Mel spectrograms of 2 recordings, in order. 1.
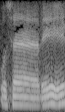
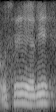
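الألف الأخيرة فقط تُمال نحو الكسرة. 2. كلا ألفي المد تُمالان نحو الكسرة. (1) "ويقرأها البعض بالإمالة" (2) "بإمالة الألف وبإمالة الياء أو الألف في آخرها أيضا"

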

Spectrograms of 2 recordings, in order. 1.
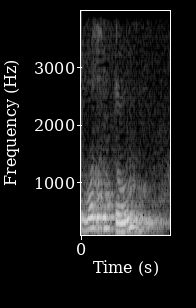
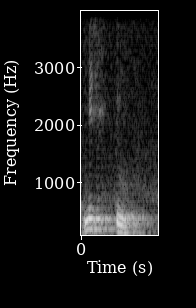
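Vokal pertama adalah 'u'. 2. Vokal pertama adalah 'i'. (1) "mengubah harakat fa' kalimah menjadi dhammah, ya, mutu" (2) "mengkasrah pada fa' kalimah tadi, mitu"

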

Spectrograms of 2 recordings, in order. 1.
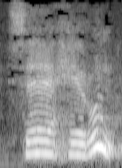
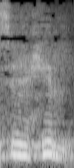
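تنتهي الكلمة بـ -un من غير غنة. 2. تنتهي الكلمة بـ r ساكنة وخفيفة. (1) "عند الوصل ضمتين" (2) "عند الوقف ها رقق"

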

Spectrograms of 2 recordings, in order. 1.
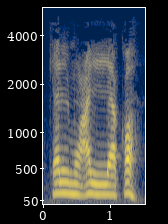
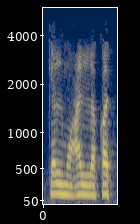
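تنتهي الكلمة بصوت الهاء. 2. تنتهي الكلمة بصوت التاء. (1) "نقف عليها بالهاء وليس بالتاء" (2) "لا نقول كالمعلقة"

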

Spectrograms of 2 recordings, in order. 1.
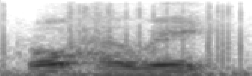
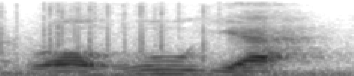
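Nama itu berakhir dengan bunyi 'wayh'. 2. Nama itu berakhir dengan bunyi 'yah', bukan 'wayh'. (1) "Tapi ulama lughah Rahawayh" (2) "kebanyakan para ulama hadis membacanya dengan Rahuyah. Mereka menghindari pengucapan waih"

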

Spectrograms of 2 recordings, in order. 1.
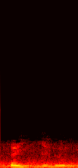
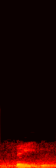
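صوت y مضاعف وممدود. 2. صوت y مفرد وقصير. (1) "هذا فيه تشديد" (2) "مثال كذا للتخفيف"

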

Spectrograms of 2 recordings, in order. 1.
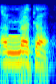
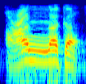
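تبدأ الكلمة بالهمزة. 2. تبدأ الكلمة بصوت العين الحلقي.

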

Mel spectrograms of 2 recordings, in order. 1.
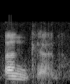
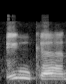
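تبدأ الكلمة الأولى بصوت 'a'. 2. تبدأ الكلمة الأولى بصوت 'i'. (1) "ويمكن أن نقرأها أن كان على أنها تعليلية" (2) "يمكن أن تقرأ بكسر الهمزة على أنها شرطية"

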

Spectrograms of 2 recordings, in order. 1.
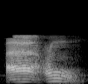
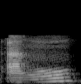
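Konsonan tengah itu bunyi ain tenggorokan. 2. Konsonan tengah itu bunyi ng. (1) "Bukan angu, ya. Tapi ain" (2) "Bukan angu"

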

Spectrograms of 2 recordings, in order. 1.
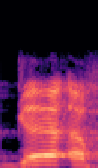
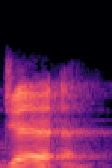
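تبدأ الكلمة بصوت g قاسٍ. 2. تبدأ الكلمة بصوت j شبيه بالدال. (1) "جاء هذه ليست في لغة العرب" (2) "تدخل شيئا من الدال مع الجيم فتحصل على الجيم"

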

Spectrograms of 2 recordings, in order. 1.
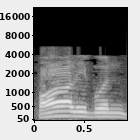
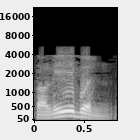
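Vokal setelah t dibaca panjang. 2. Vokal setelah l dibaca panjang. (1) "Jadi yang panjang itu to-nya" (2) "Lamnya jadi ditarik gitu, jadi akhirnya panjang"

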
